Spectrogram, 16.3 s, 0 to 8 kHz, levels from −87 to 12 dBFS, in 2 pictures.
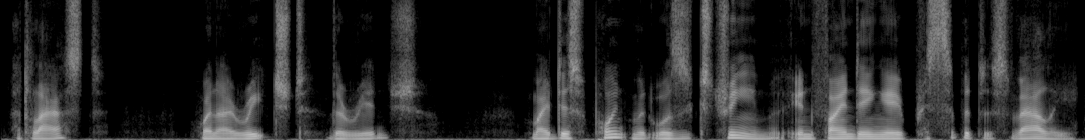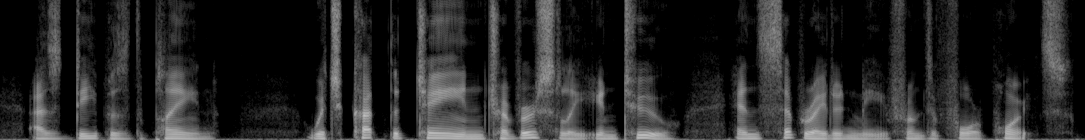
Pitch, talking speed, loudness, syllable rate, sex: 110 Hz, 130 wpm, -23 LUFS, 4.1 syllables/s, male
